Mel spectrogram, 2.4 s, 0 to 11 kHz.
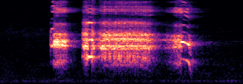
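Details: One crow from a wild junglefowl: a brief loud opening note, then a steady hoarse prolonged phrase and a final short falling note, roughly 1.5 seconds, with little else audible.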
